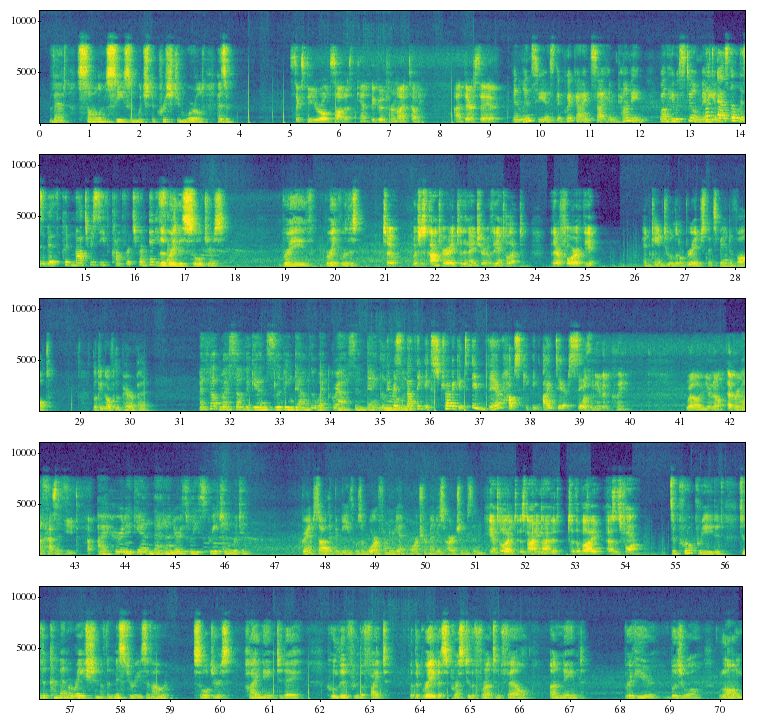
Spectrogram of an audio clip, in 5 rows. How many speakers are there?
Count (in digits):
8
